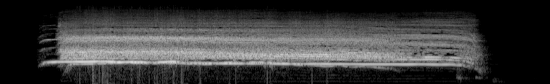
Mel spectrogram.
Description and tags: scream group women
3 women standing near 2 different microphones making a scream.Recorded with a SM 58 and a Behringer B1 via an Mbox (panned in Logic Express -30+30) giving a typical stereo sound.
agony, cry, environmental-sounds-research, exaggerated, exaggerating, horror, human, pain, psycho, schreeuw, schrei, scream, screaming, screams, shout, shouting, suspense, vocal, voice, women, yell, yelling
